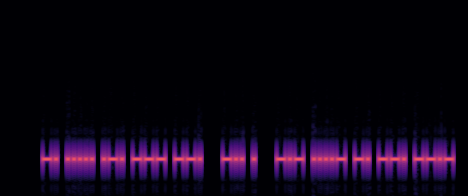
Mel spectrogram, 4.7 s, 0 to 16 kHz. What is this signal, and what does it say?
Morse code, heard as a keyed tone, about 37 wpm, 700 Hz. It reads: N5ROG DE K4NGQ
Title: USA Callsign DE Callsign - 5 Characters - 40wpm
